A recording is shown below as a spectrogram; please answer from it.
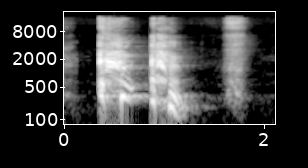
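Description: A man coughing: two sharp coughs about half a second apart, then a fainter third one.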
